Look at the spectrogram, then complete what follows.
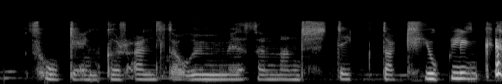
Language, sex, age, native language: Icelandic, female, 11, Icelandic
